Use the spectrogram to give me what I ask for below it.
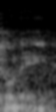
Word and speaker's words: Kone: is the rocket uh koni i believe it's pronounced coney air i'm sorry xp air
